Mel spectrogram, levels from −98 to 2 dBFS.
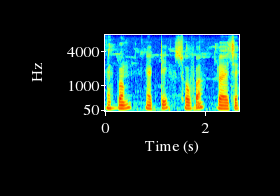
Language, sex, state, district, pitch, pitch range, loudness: Bengali, male, Tripura, West Tripura, 120 Hz, 120-130 Hz, -20 LUFS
